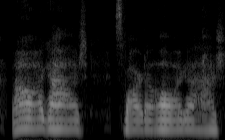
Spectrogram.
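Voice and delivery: very high, squealing, slowed-down, drawn-out acted freak-out. Retelling own reaction while watching a show: imitating own freaking out. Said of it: "I'm literally freaking out".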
